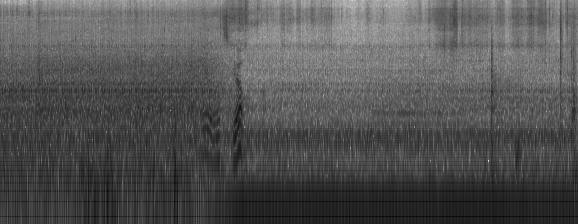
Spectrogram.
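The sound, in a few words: tractor engine idling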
